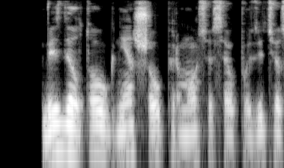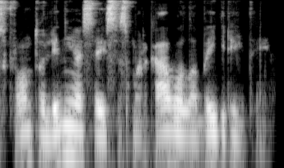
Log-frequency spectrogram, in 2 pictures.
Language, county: Lithuanian, Utena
